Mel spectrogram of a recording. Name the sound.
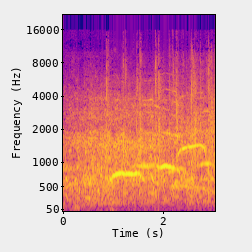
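clapping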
